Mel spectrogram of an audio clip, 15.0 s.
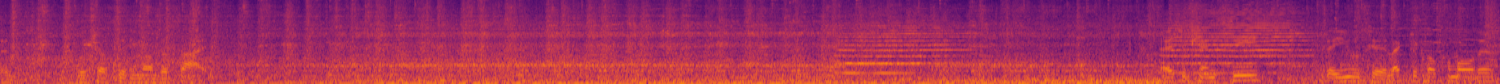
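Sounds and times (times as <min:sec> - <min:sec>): train rumbling and rattling on track: 0:00.0 - 0:15.0
train horn: 0:08.2 - 0:09.9, 0:11.6 - 0:13.7.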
